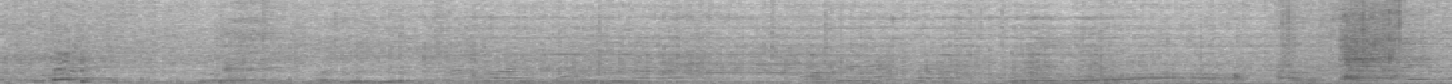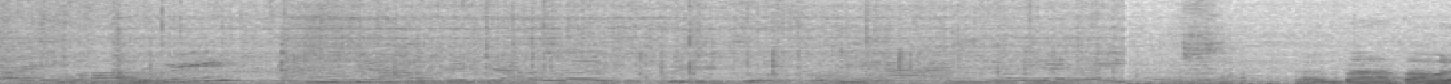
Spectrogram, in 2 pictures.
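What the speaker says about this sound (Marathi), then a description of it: "पावाला दोन्ही साईडून भाजून घेत आहेत" Bread slices toasting on both sides in a pan for masala bread, a continuous soft sizzle and crackle running beneath a person talking throughout.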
